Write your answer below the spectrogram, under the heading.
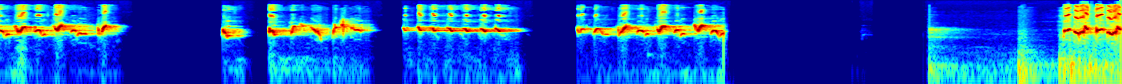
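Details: A female yellow-vented bulbul calls the male with warbled chattering phrases and a steady trill, followed by quiet and a final burst of rough noise.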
